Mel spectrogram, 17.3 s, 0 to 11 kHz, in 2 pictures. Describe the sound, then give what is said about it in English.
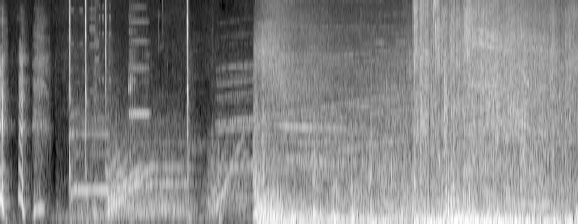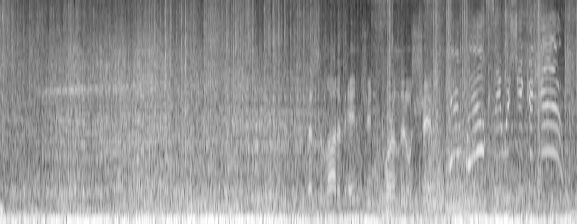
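A hot rod V8 engine starts up: a few clicks and whirring cranking, then it catches with a sudden loud, deep rumbling roar that holds steady, rising and falling slightly as it idles and revs. “It was a hot rod N1.”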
